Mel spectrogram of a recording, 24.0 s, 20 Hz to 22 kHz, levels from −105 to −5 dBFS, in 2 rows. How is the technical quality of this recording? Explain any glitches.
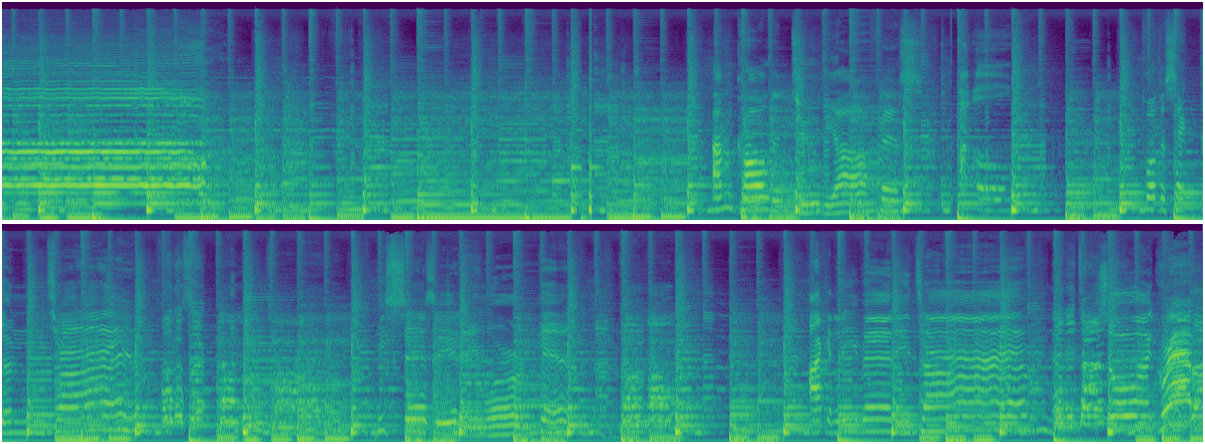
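Two glitches are audible, both chunks out of order. At 5.7 to 5.9 s and again at 9.2 to 9.5 s, a short block of audio plays after material that should follow it. The block size sounds like about 100 ms, landing one slot late the first time and two slots late the second. Nothing is missing, but each reorder leaves three hard joins, so each event sounds like a brief jumbled stutter.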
